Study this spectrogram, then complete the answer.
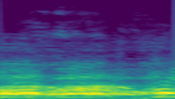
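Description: A large crowd shouts and roars together in a scene from the film Children of Men. The sound is a dense, sustained mass of voices like a battle cry, heard loud and continuous over the brief stretch.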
